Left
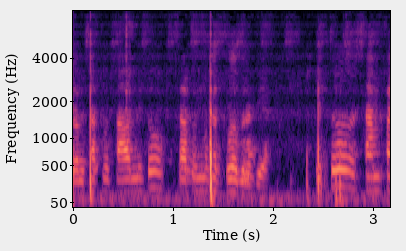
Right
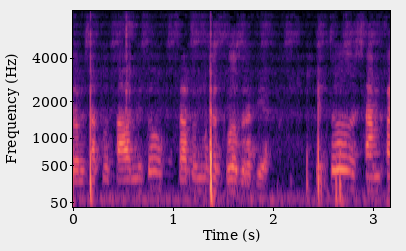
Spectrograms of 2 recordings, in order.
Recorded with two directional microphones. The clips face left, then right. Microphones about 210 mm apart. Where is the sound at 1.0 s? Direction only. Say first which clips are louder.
Even; 30° left (ahead or behind).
